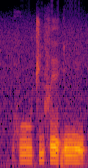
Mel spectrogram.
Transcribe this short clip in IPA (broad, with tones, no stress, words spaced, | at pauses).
fuː˨ t͡ʃi˦feː˦˨ɡĩ˦ ŋĩ˦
